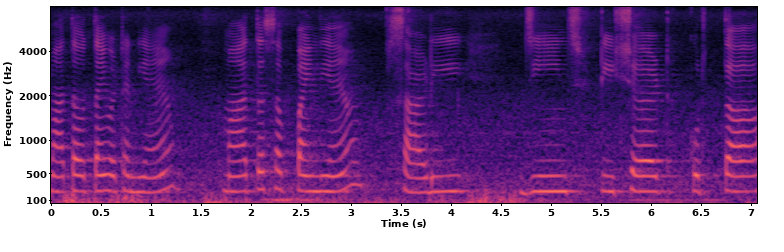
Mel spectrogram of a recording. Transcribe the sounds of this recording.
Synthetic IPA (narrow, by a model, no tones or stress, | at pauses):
mãːt̪ɐʊt̪ːaːĩʋɐʈʰə̃nd̪iaːɦijã | mãt̪ɐsɐbʱpaːĩːnd̪iaːɦijã | saːɽi | d͡ʑĩːnd͡ʑʈiːʃəɾʈkʊɾt̪aː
